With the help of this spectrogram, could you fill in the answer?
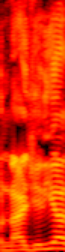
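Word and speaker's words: Niger: जी हाँ, यहाँ पे जो प्रोनाउंसिएशन है ध्यान रखिएगा, grand commander of the order of द नाइजर।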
